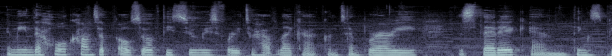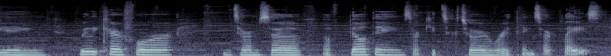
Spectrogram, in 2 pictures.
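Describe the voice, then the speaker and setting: Low, raspy woman narrating over music. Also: flat delivery, moderate pace, mellow. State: raspy voice today. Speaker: video game build narrator. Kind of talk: casual voice-over commentary on a game build. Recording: music behind the voice. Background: background music.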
